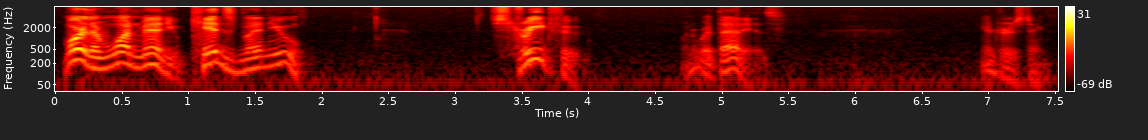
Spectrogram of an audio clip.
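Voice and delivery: usual speaking voice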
